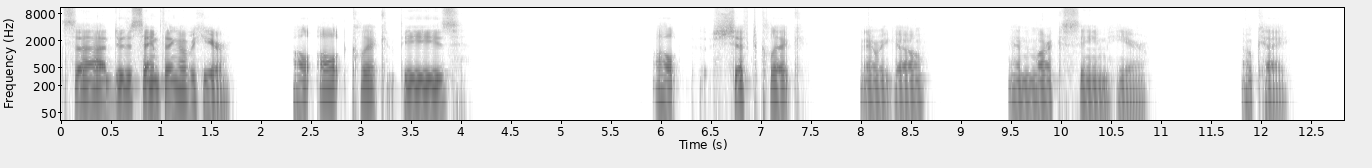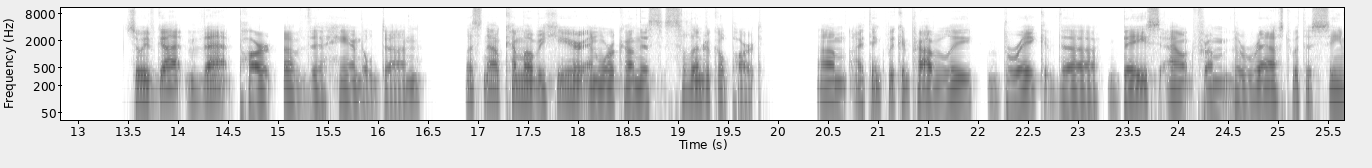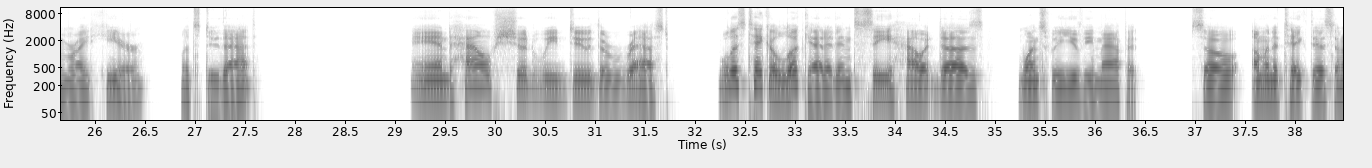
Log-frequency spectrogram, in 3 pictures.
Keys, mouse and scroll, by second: 0.1 shift+middle click, 0.4 scroll up 2, 0.7 shift+middle click, 1.3 middle click, 2.5 alt+click, 3.3 alt+shift+click, 8.2 middle click, 9.2 ctrl+e, 11.5 alt+a, 11.7-13.3 scroll down 2, 12.1 middle click, 16.0 shift+middle click, 16.8 middle click, 17.7 shift+middle click, 18.2 middle click, 18.8 shift+middle click, 19.1 middle click, 19.6 shift+middle click, 19.9-20.4 scroll up 2, 20.4 shift+middle click, 21.6 alt+click, 24.6 middle click, 25.7 ctrl+e, 27.3 alt+a, 27.7 middle click, 30.8-31.5 scroll down 5, 33.2 shift+middle click, 33.8 middle click, 34.4 shift+middle click, 34.8-35.2 scroll down 1, 35.2 middle click, 36.0 middle click.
